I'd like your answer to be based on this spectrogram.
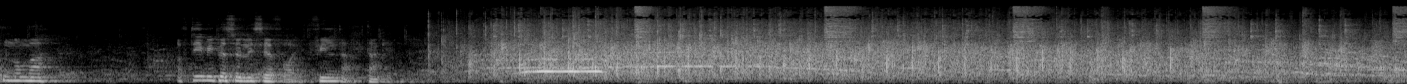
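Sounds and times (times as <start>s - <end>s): audience applause: 4.2s - 14.0s.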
